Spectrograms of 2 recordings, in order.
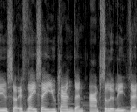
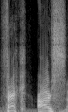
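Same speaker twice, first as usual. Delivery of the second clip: Irish swear words; 7 semitones higher than usual. Shown as a demonstration. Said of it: "Teach me some Irish".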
